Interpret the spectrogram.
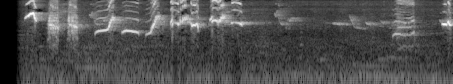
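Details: Oriental magpie-robin (kacer) song used as a lure to make other magpie-robins respond and sing: a quick run of loud, varied whistled and chattering notes with sharp rising and falling slurs, then quieter thin whistles and a final burst of harsh notes.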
